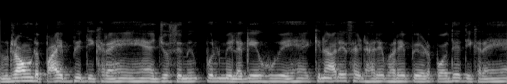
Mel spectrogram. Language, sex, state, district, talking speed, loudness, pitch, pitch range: Hindi, male, Haryana, Jhajjar, 250 wpm, -21 LUFS, 140 Hz, 135-145 Hz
